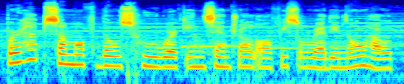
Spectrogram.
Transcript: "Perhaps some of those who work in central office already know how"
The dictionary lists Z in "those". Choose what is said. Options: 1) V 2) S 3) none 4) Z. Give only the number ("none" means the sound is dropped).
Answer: 2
